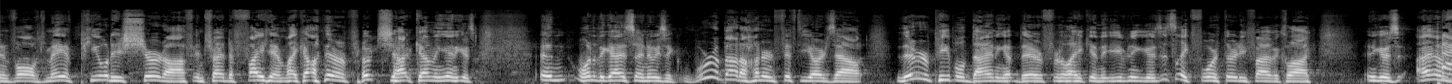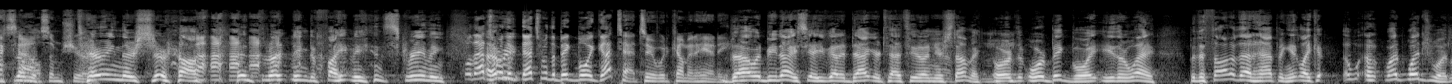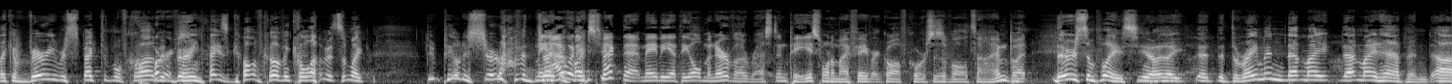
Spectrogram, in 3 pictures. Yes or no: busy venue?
yes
